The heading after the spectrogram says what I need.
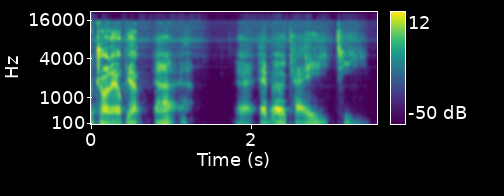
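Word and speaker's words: Ebiketie: Ebo KT. I think you just got to say it real fast. Ebo KT.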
